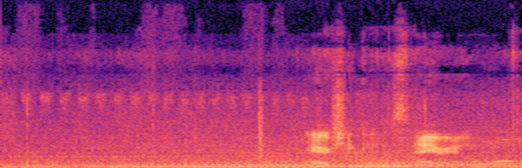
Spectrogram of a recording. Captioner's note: engine revs softly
